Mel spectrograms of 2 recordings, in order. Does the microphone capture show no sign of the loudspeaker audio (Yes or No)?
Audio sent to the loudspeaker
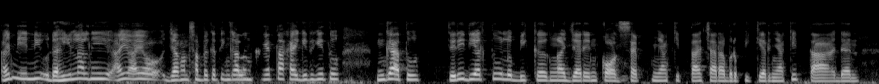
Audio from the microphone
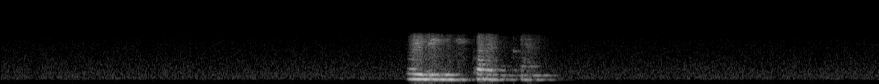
Yes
